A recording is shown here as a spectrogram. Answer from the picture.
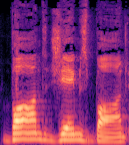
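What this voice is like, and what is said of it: James Bond impression, English accent. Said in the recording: “give him an English accent, let him try, or Canadian Bond”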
